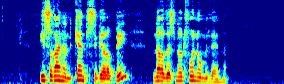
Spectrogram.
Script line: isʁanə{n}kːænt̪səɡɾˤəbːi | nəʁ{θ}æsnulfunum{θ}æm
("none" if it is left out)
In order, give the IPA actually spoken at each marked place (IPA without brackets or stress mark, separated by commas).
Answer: n, ð, ð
